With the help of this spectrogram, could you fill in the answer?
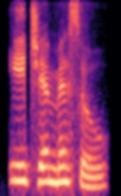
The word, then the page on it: HMSO: Indian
